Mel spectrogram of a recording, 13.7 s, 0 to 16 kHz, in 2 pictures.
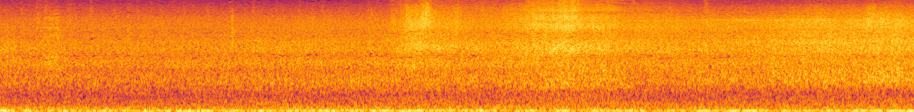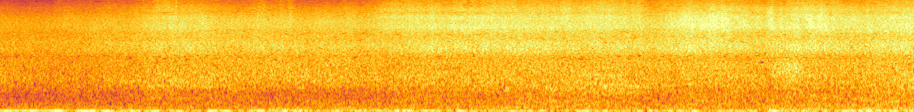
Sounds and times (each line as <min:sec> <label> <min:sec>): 0:00.0 Loud traffic on wet 6-lane street 0:13.7
0:00.0 rain 0:13.7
